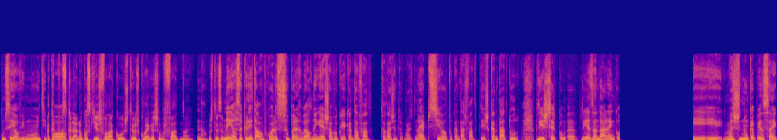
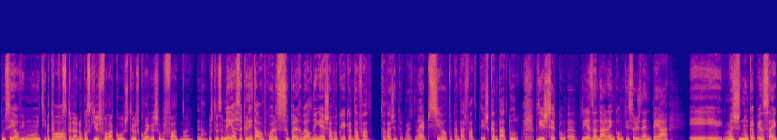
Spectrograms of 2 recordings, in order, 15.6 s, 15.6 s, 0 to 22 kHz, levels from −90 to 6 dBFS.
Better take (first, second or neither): second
